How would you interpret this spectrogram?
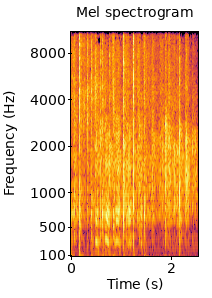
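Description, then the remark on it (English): An audience claps and applauds at the City of Portland's proclamation of the 30th annual Great Blue Heron Week, a steady patter of overlapping sharp hand claps with louder individual claps popping out irregularly, sustained for a few seconds at moderate loudness. “Let's hear it for our bird and the people that care about it.”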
